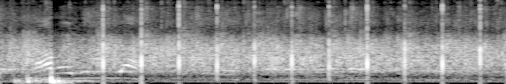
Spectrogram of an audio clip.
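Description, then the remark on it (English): An audience claps hands in praise to the Lord, with a steady rhythm of sharp claps cutting through a dense wash of scattered applause and faint voices. “Let's clap our hands to the Lord right now and give Him praise.”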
